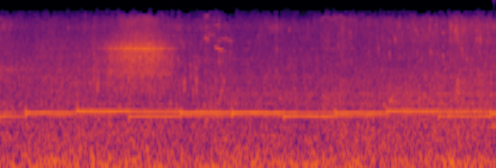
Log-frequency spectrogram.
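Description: flowing water

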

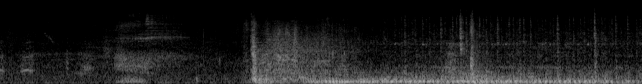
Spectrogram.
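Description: car engine starting

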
